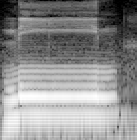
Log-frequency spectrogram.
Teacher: lin tu berakhir dengan huruf nun, hujung lidah tekan ke langit-langit atas di sebelah hadapan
